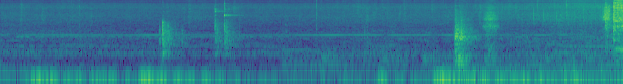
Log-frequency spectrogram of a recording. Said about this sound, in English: Stir this up. Make sure it's not burning.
